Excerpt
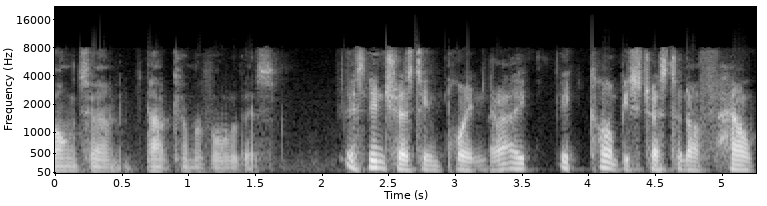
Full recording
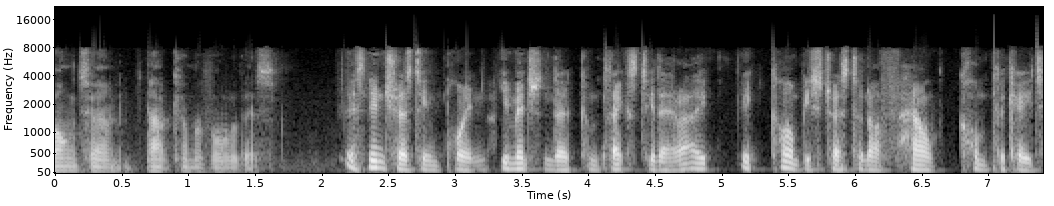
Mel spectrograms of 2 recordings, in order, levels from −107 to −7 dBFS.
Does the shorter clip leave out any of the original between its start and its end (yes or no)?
yes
